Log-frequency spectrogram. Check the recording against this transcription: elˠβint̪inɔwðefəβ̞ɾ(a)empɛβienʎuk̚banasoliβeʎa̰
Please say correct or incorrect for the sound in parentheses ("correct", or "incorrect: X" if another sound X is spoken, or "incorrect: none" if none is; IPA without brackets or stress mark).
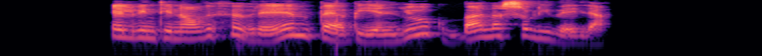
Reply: incorrect: e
